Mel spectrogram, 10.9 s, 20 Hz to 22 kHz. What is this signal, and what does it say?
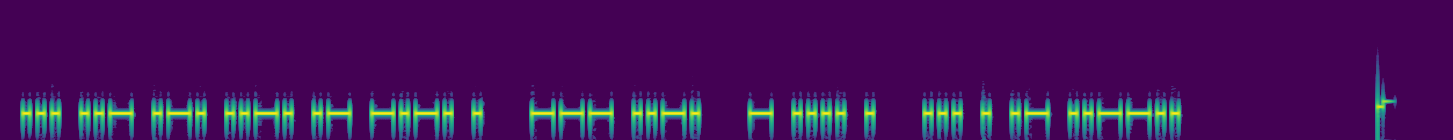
Morse code, heard as a keyed tone, about 22 wpm, 700 Hz. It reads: SURFACE OF THE SEA?
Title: Sentences from Top 1000 Words - Review Part 5 - 22wpm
